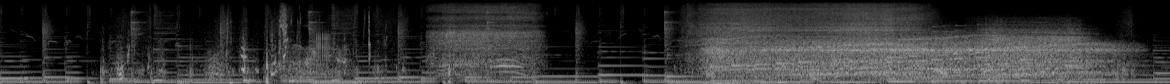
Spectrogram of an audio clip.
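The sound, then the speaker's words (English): A breathy rush of air blown into a big balloon for a fall carnival comes in two bursts, a short one and then a long, loud, steady gust, over a bright background of music. “We're trying to fill it with air, but it's really big.”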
